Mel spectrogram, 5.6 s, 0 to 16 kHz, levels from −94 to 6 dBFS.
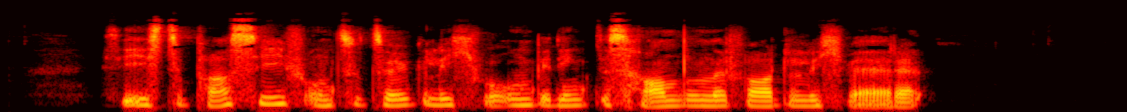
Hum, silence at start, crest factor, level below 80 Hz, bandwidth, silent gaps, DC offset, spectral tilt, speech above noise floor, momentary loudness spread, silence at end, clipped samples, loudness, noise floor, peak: none; 0.55 s; 22 dB; -78 dBFS; 11 kHz; none; under 0.1%; -3.5 dB/octave; 54 dB; 9 LU; 1.05 s; under 0.1%; -30 LUFS; -85 dBFS; -10 dBFS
